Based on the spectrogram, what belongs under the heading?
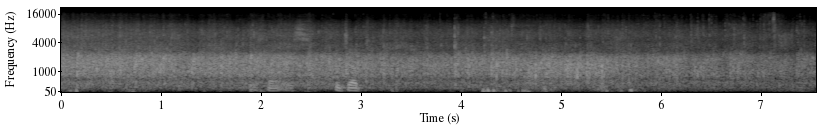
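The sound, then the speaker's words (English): Steady, dense applause from an audience for people heading back to their seats fills the whole clip, a continuous crackle of many hands clapping, with a brief spoken remark rising over it partway through. “Let's give them a round of applause as they head back to their seats.”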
